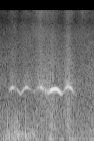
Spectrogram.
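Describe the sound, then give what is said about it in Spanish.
A person whistles at pigeons, one sustained, mid-pitched note that wavers gently up and down for over a second, over a low, quiet background rumble. “Putas palomas, ya no se les puede decir nada, ¿eh? Ya ni silbarles se les puede.”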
